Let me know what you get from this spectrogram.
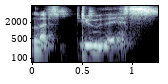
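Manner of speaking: odd, slow, drawn-out dramatic delivery. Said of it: "why do you have to say it like that".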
